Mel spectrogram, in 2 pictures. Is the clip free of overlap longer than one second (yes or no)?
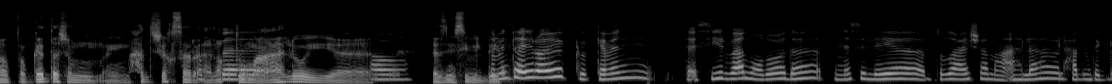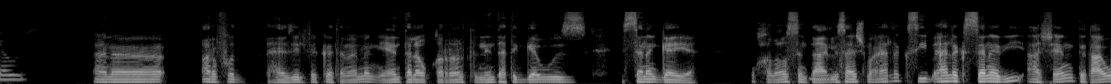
yes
